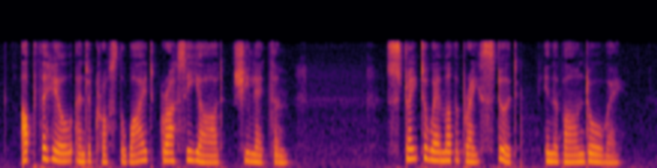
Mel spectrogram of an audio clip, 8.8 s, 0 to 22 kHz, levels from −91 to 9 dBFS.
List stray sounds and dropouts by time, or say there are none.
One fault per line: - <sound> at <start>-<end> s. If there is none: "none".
none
